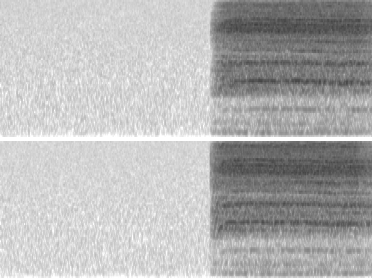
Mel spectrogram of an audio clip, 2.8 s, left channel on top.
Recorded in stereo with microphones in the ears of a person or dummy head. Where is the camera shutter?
60° right (ahead or behind), 1.5 m.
